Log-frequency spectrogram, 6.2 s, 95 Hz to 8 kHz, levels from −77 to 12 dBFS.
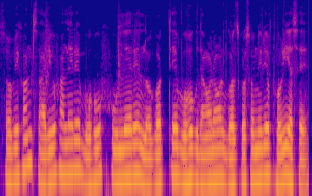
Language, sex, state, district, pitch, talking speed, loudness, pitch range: Assamese, male, Assam, Kamrup Metropolitan, 135 Hz, 105 wpm, -14 LUFS, 120-145 Hz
